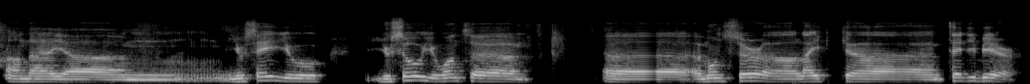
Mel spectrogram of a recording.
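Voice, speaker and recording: A very slow man with a French accent, medium pitch, ordinary pitch variation and very even loudness. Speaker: illustrator. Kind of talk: interview. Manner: halting, many hesitations.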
